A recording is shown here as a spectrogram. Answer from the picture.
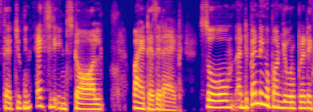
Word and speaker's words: PyTesseract: to install is the PyTesseract module. So it is PyTesseract. So make sure you spell it right. So it is Py and then Tessie and R-A-C-T Ract.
